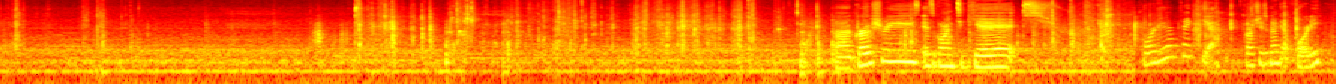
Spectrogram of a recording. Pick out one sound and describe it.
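A plastic sleeve crinkles as it is opened and filled.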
